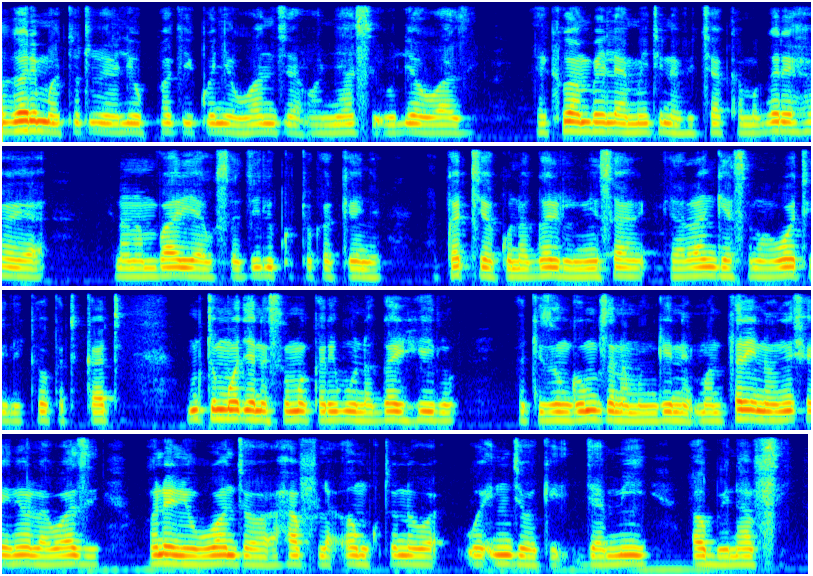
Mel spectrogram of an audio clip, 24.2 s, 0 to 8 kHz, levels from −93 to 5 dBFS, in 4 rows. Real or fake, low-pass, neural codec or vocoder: real; 7.2 kHz; none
